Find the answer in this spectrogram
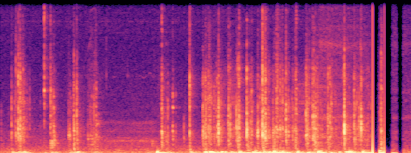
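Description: Typing on a computer keyboard: a quick, uneven run of key clicks, with heavier low thuds on the desk in the second half.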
